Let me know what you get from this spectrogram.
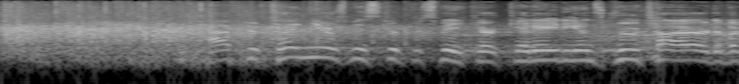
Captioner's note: some Applause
